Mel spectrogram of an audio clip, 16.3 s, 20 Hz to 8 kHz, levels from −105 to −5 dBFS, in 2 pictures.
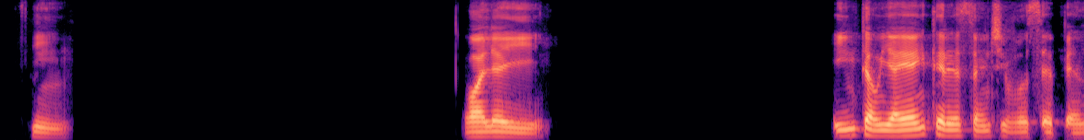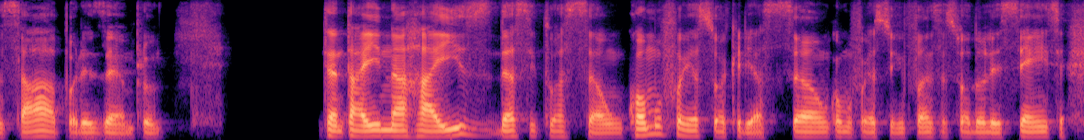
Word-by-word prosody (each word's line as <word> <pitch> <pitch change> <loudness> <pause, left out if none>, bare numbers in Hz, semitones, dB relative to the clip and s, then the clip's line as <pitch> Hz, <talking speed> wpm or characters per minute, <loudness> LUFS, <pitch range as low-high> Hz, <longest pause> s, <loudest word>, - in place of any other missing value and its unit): Sim. 95 -4 -7 2.9
Olha 105 +1 +6
aí. 95 -3 +1 2.1
Então, 125 0 +3
e 120 - +5
aí, 120 +1 +9
é 130 - +10
interessante 125 -4 +1
você 100 0 -2
pensar, 100 +4 -1
por - - -7
exemplo 95 -1 -3 1.2
tentar 110 - +3
ir 120 +1 +4
na 120 -1 +3
raiz 120 +5 +1
da 115 +1 0
situação, 110 -5 -6
como 135 +5 +1
foi 120 -6 -3
a - - -1
sua - - -6
criação, 100 -1 -2
como 105 0 -6
foi 100 - -8
a - - -3
sua 100 - -8
infância, 100 +1 -6
sua 105 - -7
adolescência, 100 +1 -3
110 Hz, 110 wpm, -24 LUFS, 100-120 Hz, 2.9 s, é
